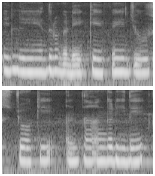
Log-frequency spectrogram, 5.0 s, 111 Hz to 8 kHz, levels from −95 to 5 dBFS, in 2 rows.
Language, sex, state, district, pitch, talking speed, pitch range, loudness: Kannada, female, Karnataka, Bidar, 220 Hz, 95 wpm, 210-230 Hz, -14 LUFS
